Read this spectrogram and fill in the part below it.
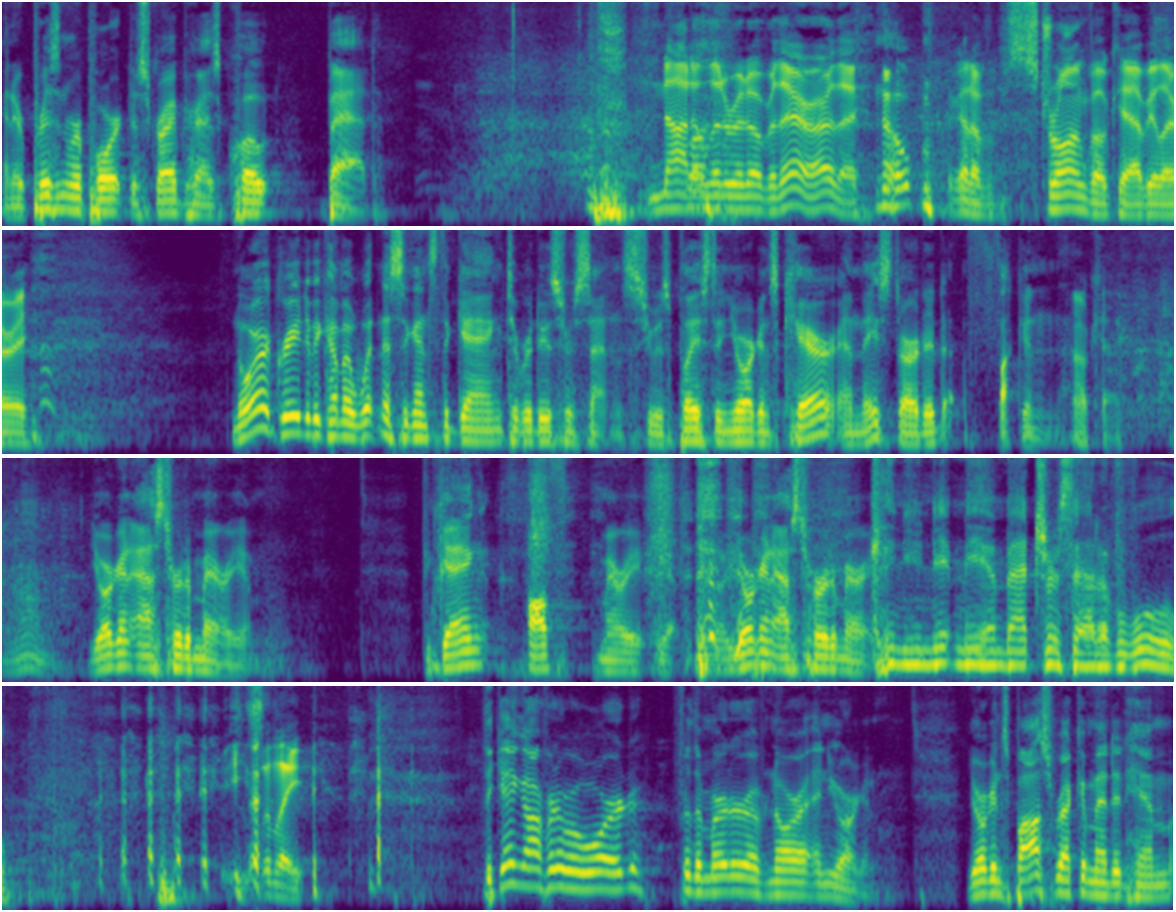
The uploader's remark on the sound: Live in Brisbane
